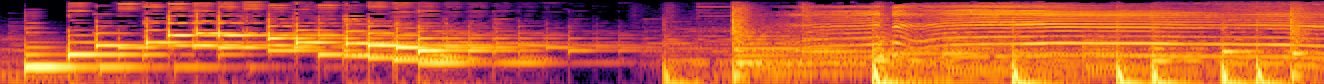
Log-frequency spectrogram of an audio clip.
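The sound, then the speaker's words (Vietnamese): Loud, exaggerated wailing and sobbing, with pitch rising and breaking in pulses, bursts in right after a bright, descending electronic chime melody and carries on through the second half. “Anh, bắt đầu bản tin sao lại khóc?”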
